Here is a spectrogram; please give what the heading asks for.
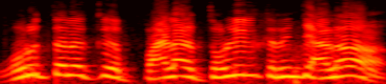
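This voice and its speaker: An actor playing a grateful sidekick who agrees with everything said to him. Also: male voice, extremely high pitch, a little fast, dry recording, muffled recording. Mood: agreeable.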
